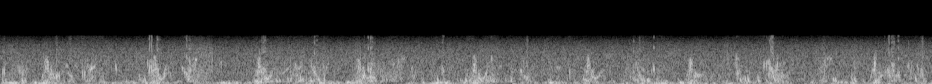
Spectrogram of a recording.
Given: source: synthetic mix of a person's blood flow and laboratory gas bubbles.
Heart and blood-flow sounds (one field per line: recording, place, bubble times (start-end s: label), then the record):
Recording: Doppler ultrasound of blood flow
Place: precordium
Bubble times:
0.00-0.31 s: bubbles
0.45-1.04 s: bubbles
1.12-1.24 s: bubbles
1.32-1.67 s: bubbles
1.80-2.00 s: bubbles
2.18-2.24 s: bubbles
2.52-3.29 s: bubbles
3.54-4.08 s: bubbles
4.32-4.49 s: bubbles
4.54-4.76 s: bubbles
4.83-5.34 s: bubbles
5.46-5.74 s: bubbles
5.82-5.89 s: bubbles
6.30-6.66 s: bubbles
7.32-7.86 s: bubbles
8.16-8.40 s: bubbles
8.48-8.66 s: bubbles
8.85-9.29 s: bubbles
From the record:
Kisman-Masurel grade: 342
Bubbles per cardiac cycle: rolling drumbeat, 9 or more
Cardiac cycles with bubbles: 100%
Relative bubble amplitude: moderate (0.250 to 0.450)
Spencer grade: 3 (all of the cardiac periods contain showers or single bubble signals, but not dominating or overriding the cardiac motion signals)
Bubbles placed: anywhere in the cardiac cycle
